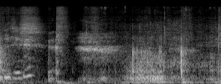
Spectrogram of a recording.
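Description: A toddler's wordless grunts and squeals as he tugs at a fabric suitcase, with a couple of sharp knocks from the case near the end.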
